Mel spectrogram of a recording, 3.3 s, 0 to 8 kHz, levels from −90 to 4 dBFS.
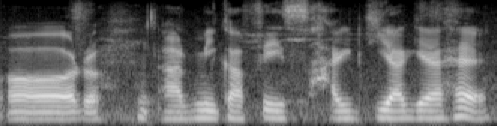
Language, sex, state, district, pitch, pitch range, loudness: Hindi, male, Tripura, West Tripura, 125 Hz, 120-130 Hz, -16 LUFS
